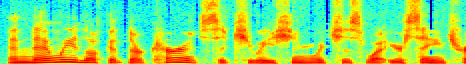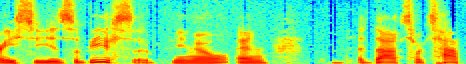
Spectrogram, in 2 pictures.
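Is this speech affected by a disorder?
Yes: cleft palate; congenital, extremely severe, no nose, no upper lip, trachea issues, experimental plastic surgery; speech now clear enough for public speaking; unclear speech at school age, early extreme breathing difficulties, feeding problems.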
